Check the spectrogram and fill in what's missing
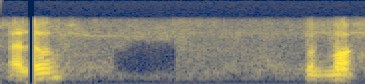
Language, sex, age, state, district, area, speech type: Kannada, male, 18-30, Karnataka, Kolar, rural, conversation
